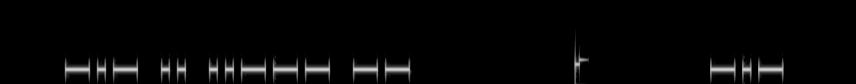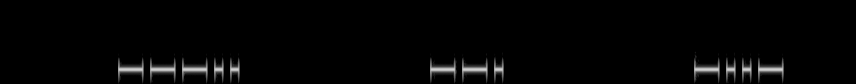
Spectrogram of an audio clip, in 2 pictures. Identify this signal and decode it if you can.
Morse code, heard as a keyed tone, about 15 wpm, spaced as for 6 wpm, 700 Hz. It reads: KI2M K8GX
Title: USA Call Signs - 4 Characters - 8x Character Spacing - 15wpm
